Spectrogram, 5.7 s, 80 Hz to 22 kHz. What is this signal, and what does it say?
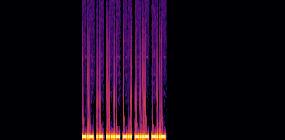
Morse code, heard as a keyed tone, about 48 wpm, 700 Hz. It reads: KA4DXX
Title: USA Call Signs - 6 Characters - Repeated 3x - 50wpm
